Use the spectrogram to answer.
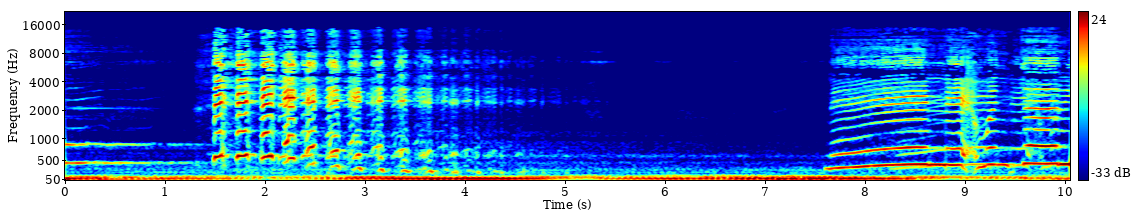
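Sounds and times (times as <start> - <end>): deep low rumbling drone: 0.0 - 10.0
person laughing: 1.4 - 5.1.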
